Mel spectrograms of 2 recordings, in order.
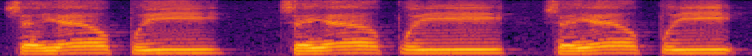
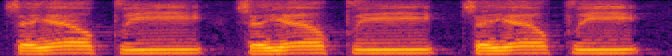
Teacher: لما ألاقي عندي بهمس في الطاء المكسورة أعرف إن أنا كده أبدلت مخرج على طول، أبدلت الطاء بتاء · Shown in: second take · وده ليه؟ لقرب المخرج.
